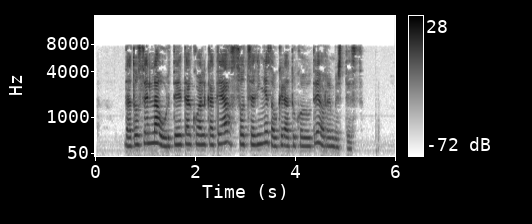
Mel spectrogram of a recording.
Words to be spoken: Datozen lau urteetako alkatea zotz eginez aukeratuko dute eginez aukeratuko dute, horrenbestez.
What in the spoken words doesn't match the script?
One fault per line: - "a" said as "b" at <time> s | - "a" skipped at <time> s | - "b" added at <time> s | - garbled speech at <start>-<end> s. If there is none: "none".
- "eginez aukeratuko dute" skipped at 4.5 s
